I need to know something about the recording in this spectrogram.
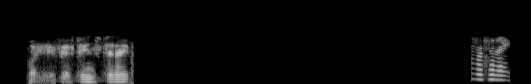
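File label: Sheriff's Office Dispatch 1, p25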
